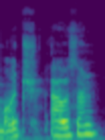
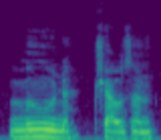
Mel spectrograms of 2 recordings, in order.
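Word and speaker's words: Munchausen: I've always been saying Munchowin, but Google says it's pronounced Moonchowzin.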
